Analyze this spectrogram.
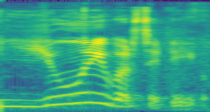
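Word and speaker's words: university: यूनिवर्सिटी, यहाँ पे इट is making Y consonant sound, यूनिवर्सिटी वाई है तो हमारा क्या होगा, ओ यूनिवर्सिटी।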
